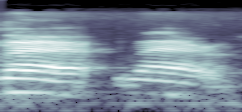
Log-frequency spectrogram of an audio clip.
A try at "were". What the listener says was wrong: So be careful because you are pronouncing were like where.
